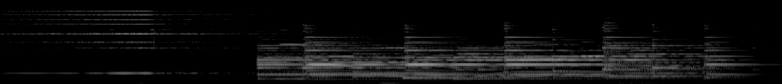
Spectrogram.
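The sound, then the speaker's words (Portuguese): Plucked koto strings play a slow, unfamiliar melody of sonified protein music, ringing notes struck roughly once a second, preceded by a soft sustained tone. Clear and moderately loud, with no voices. “o principal deles foi o koto, um instrumento de cordas muito famoso no Japão”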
